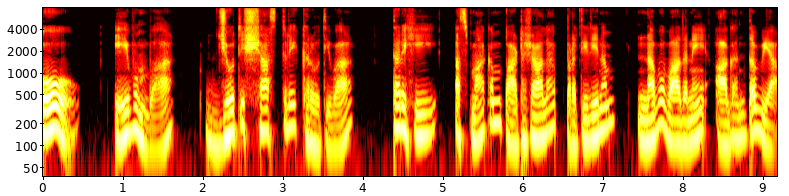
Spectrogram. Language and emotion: Sanskrit, neutral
